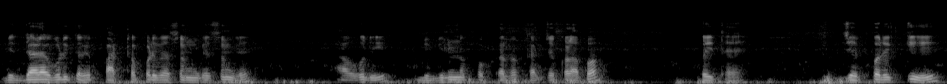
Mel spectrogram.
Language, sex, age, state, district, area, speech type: Odia, male, 60+, Odisha, Sundergarh, urban, spontaneous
